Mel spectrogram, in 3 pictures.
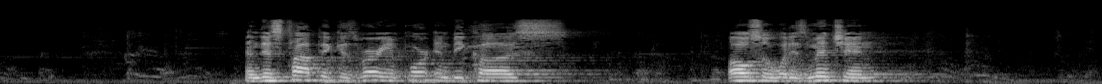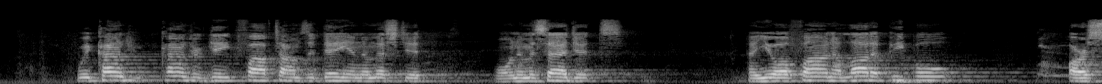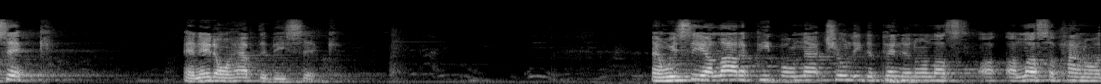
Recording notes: Lecture given at Masjid Nur Allah, Queens, NY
